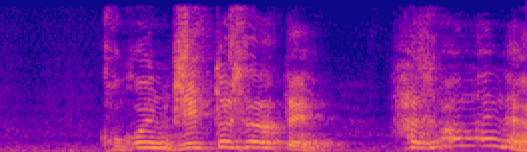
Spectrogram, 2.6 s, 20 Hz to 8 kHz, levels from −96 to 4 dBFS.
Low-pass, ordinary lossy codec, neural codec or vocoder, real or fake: none; none; codec, 16 kHz, 16 kbps, FunCodec, trained on Chinese and English, 50 frames a second; fake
